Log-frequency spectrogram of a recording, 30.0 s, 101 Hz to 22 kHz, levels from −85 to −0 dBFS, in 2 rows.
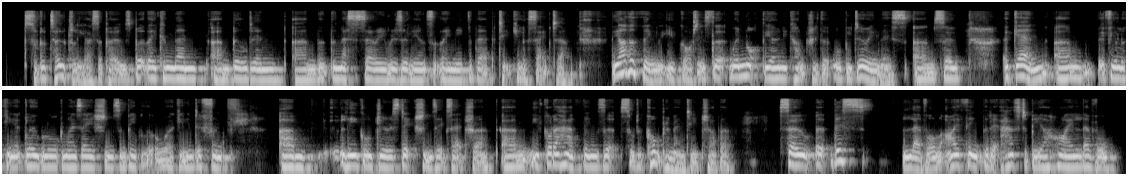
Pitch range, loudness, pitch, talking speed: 150-170 Hz, -22 LUFS, 160 Hz, 180 wpm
